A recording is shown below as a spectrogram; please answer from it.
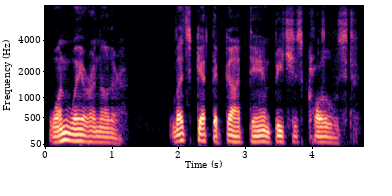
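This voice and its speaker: A man voicing a weary, guilt-ridden small-town police chief with a gruff manner. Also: extremely low pitch, fairly even intonation, takes it slowly, darkish tone, no room sound, clean studio sound. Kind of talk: audiobook character reading.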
